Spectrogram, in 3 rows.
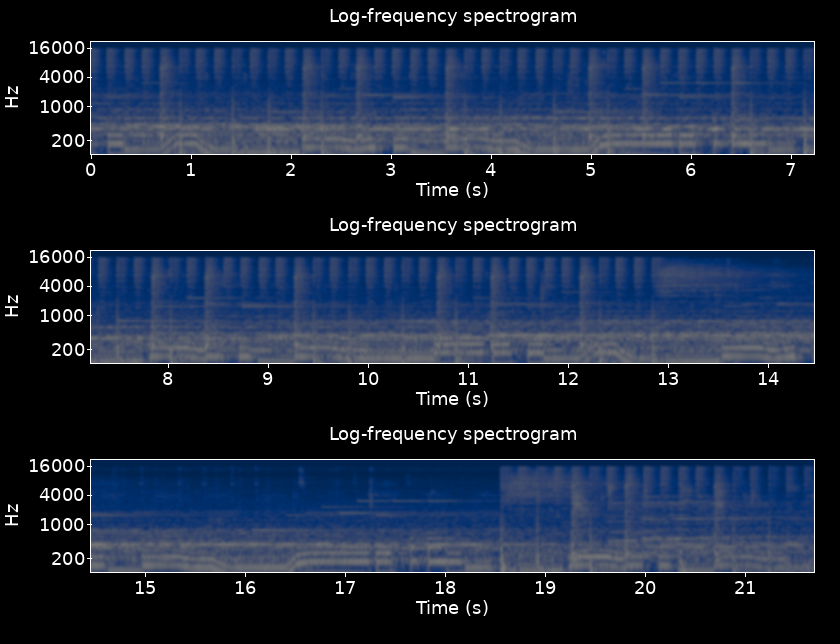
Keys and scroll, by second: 0.2 Tab, 0.5-6.7 typing, 8.1 r, 9.0 r, 10.1 r, 11.6 Tab, 11.9 a, 12.8 Tab, 13.3 ., 13.5 s, 16.1 Tab, 16.3 a, 18.9 Tab, 19.5 w, 20.3 x, 20.7 Tab, 20.9 a.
